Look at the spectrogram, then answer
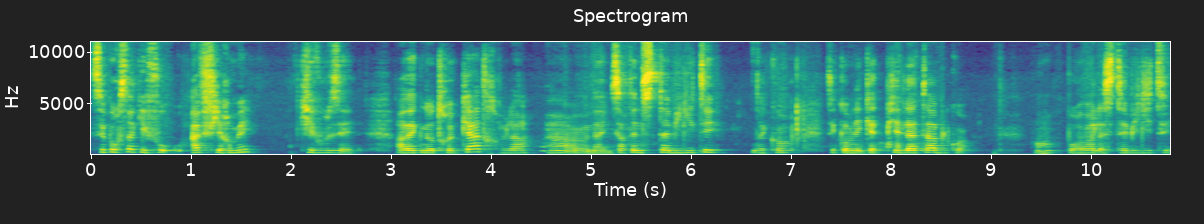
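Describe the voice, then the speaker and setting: A woman speaks at a moderate pace with a fairly high pitch. Her intonation is monotone and flat, while her loudness swings widely. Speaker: tarot card reader. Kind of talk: tarot reading video. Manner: hesitant with many fillers.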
